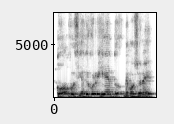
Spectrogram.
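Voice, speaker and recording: A man's voice: a little high, quick pace, dark tone, roomy sound, slight background noise, low-quality recording. A man teaching an anatomy class, patiently repeating terms and quizzing his students. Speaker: anatomy lecturer. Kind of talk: classroom lecture.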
